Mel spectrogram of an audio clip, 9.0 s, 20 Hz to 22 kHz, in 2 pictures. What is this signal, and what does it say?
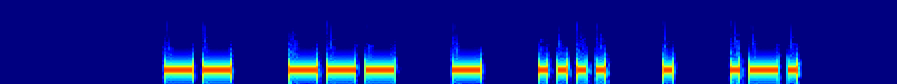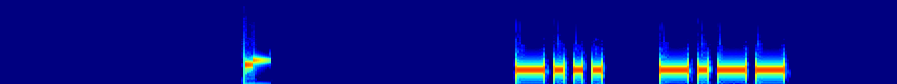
Morse code, heard as a keyed tone, about 25 wpm, spaced as for 18 wpm, 700 Hz. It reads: MOTHER BY
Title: 2x Character Spacing - Top 200 Words - 25wpm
